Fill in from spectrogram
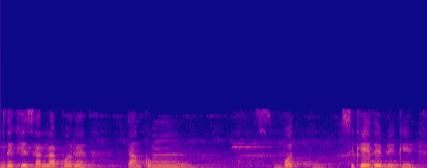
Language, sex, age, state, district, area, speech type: Odia, female, 18-30, Odisha, Subarnapur, urban, spontaneous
